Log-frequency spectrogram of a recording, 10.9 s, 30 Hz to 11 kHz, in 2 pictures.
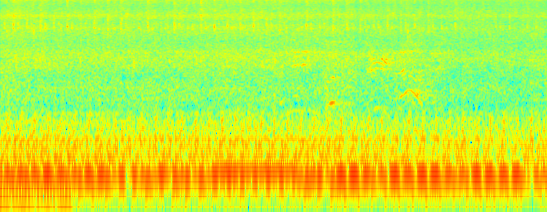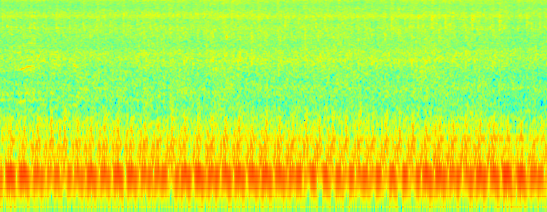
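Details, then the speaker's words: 1938 SS Jaguar 3½-litre six in a drophead, first start in over 50 years, after replacing old plugs (two of six failed): steady low throb at constant idle, even firing, no misses; runs much better. "she sounds a lot better with the new plugs"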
